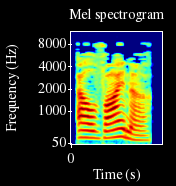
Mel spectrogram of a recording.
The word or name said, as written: alvina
